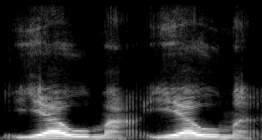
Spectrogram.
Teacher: Jadi cukup tunaikan saja satu harokat dari waw yang sukun. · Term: harfulin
